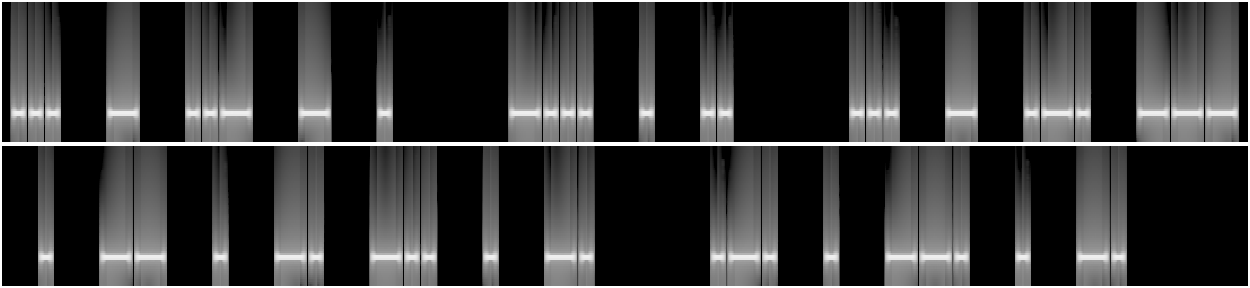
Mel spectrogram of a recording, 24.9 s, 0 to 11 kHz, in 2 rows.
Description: Morse code, heard as a keyed tone, about 14 wpm, spaced as for 10 wpm, 700 Hz. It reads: STUTE BEI STROEMENDEN REGEN
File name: Morsekurs / Witze / Witz 28. August 2018, 50 F70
